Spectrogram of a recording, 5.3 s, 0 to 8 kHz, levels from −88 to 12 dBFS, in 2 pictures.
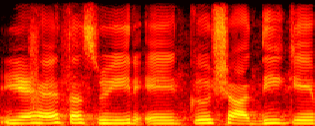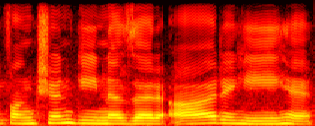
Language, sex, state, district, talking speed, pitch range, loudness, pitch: Hindi, female, Haryana, Charkhi Dadri, 125 wpm, 185-215 Hz, -14 LUFS, 200 Hz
